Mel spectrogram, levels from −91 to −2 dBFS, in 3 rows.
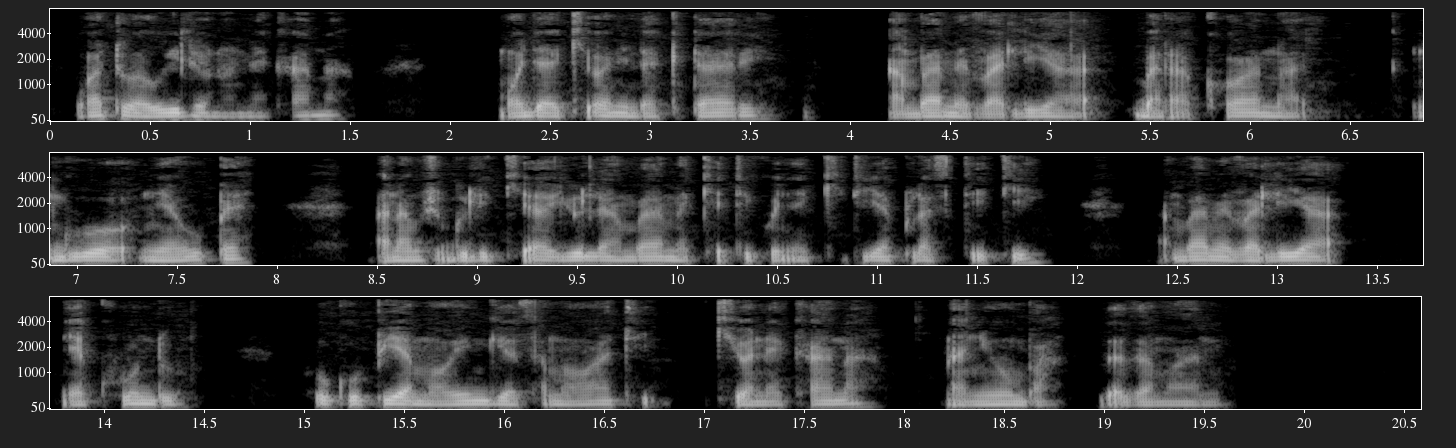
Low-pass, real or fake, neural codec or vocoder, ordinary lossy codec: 7.2 kHz; real; none; MP3, 48 kbps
